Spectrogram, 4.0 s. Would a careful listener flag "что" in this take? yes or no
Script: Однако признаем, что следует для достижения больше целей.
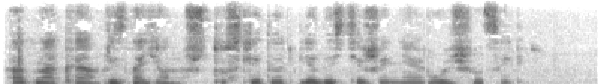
no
